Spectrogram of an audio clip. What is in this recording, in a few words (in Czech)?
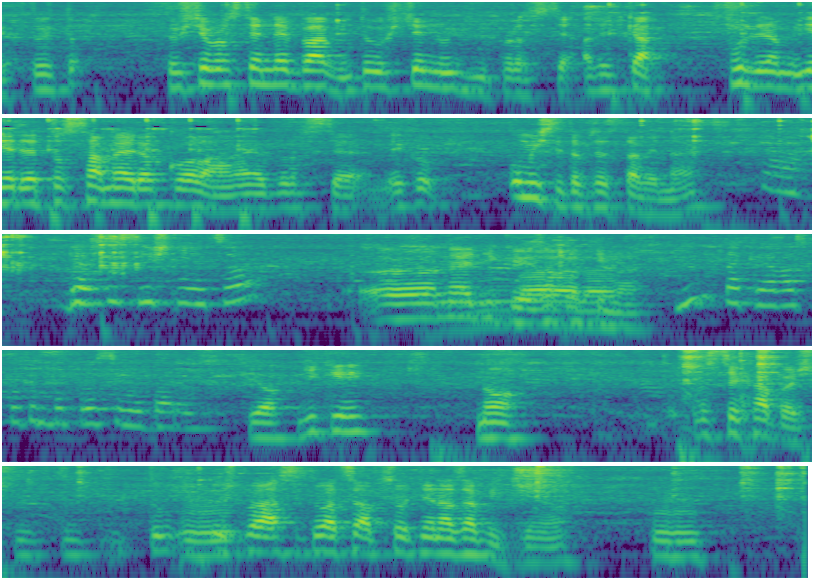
reportazni situace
